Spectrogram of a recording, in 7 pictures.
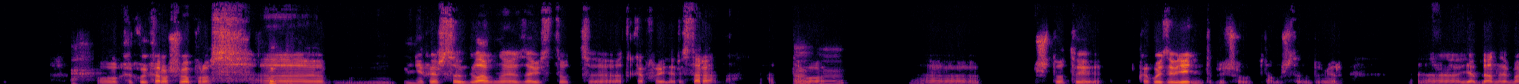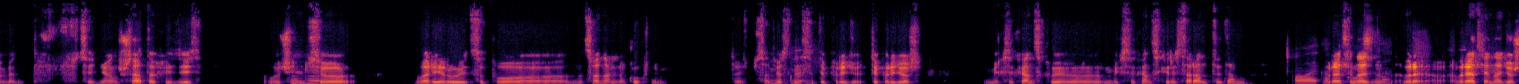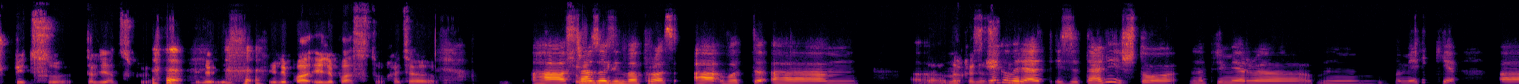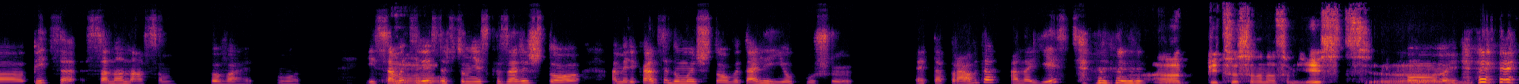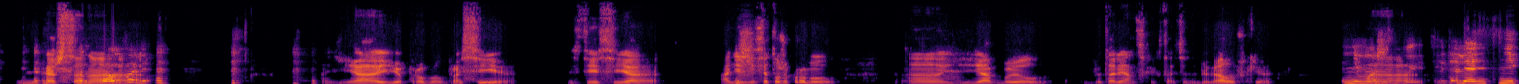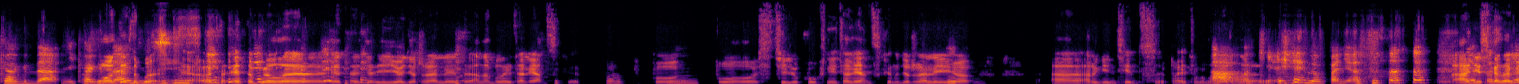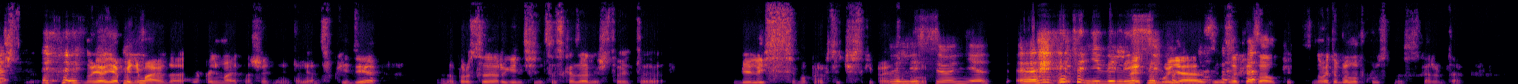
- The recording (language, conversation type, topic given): Russian, unstructured, Что вы обычно выбираете в кафе или ресторане?
- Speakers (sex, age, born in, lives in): female, 35-39, Latvia, Italy; male, 35-39, Russia, United States
- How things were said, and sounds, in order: tapping; laugh; other background noise; laugh; laugh; laugh; laugh; laugh; chuckle; laughing while speaking: "не в жизни!"; laugh; laughing while speaking: "окей"; laughing while speaking: "понятно"; laugh; in Italian: "bellissimo"; laughing while speaking: "Bellissimo"; in Italian: "Bellissimo"; laughing while speaking: "это не bellissimo"; in Italian: "bellissimo"; laugh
